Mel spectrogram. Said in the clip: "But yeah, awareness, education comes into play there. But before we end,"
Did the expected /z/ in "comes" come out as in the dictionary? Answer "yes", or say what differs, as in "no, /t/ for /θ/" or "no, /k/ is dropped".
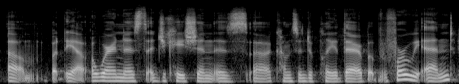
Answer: yes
